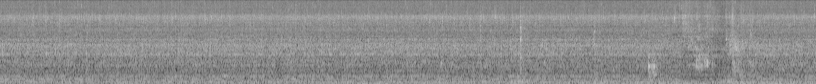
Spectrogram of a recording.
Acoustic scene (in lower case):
kitchen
